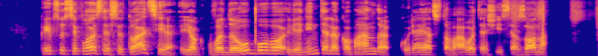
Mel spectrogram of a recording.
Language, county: Lithuanian, Panevėžys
